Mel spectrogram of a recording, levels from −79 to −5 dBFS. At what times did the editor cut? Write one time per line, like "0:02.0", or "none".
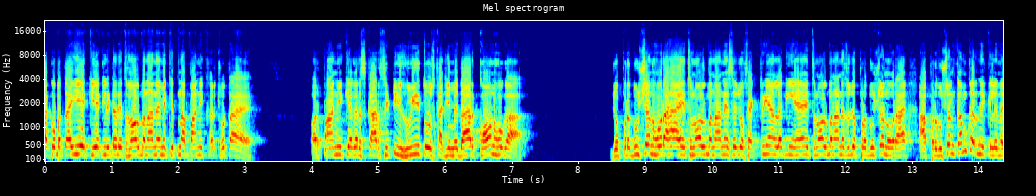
none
